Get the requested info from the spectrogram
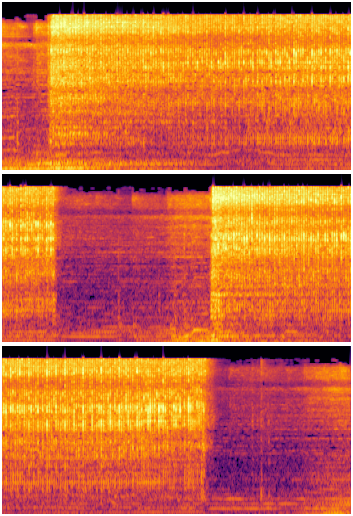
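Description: Cordless power driver sinking screws into deck lumber: two runs of about three and a half seconds each, separated by a short pause.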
